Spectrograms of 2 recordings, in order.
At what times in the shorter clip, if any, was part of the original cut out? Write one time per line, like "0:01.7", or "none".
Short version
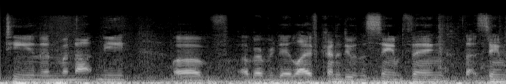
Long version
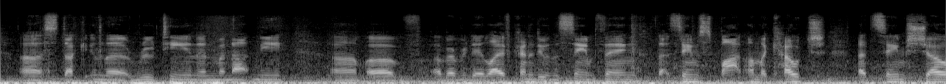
0:01.7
